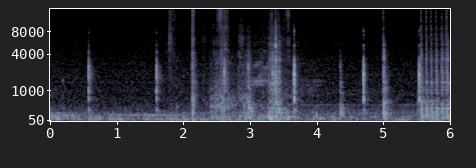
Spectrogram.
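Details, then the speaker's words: Carver PM-1200 power amplifier, for parts: powers on straight into protection with solid red light, sharp irregular clicking inside about once a second then a buzzy rattle; rear fans not running, cause unknown. "power it on it immediately goes into protection you can hear something clicking on the inside of the unit"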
